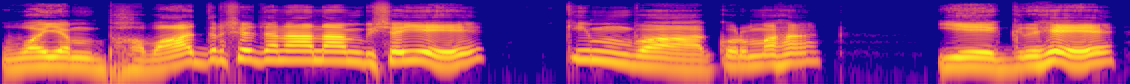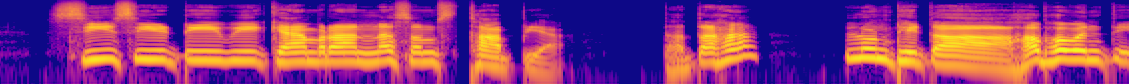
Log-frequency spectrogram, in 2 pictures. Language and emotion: Sanskrit, disgusted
